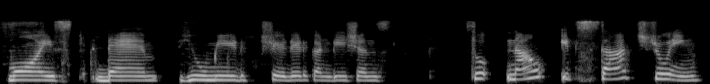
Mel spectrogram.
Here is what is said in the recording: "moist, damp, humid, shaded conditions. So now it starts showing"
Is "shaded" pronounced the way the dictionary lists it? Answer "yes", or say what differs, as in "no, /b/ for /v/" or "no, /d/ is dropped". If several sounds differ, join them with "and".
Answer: yes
